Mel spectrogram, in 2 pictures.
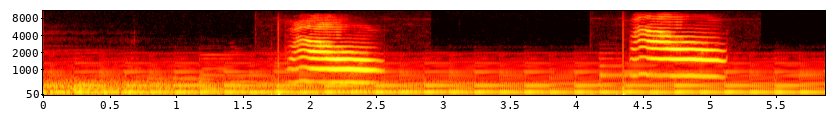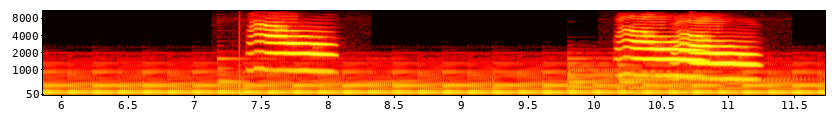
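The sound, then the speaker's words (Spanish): A cat meows four times, each a clear, drawn-out, falling cry spaced a few seconds apart, the last one longer. A steady sustained musical drone plays throughout beneath it. “el programa de hoy está dedicado a los gatos.”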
